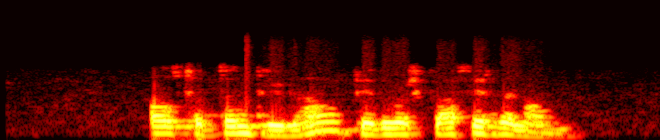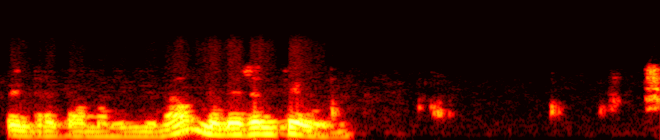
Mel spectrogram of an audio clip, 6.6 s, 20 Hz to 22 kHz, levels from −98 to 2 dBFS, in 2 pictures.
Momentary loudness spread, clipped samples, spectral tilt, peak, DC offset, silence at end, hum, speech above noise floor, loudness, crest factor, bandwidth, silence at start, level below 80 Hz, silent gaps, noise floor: 13 LU; under 0.1%; -11.5 dB/octave; 0 dBFS; under 0.1%; 0 s; none; 59 dB; -15 LUFS; 16 dB; 3.7 kHz; 0.75 s; -56 dBFS; none; -74 dBFS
